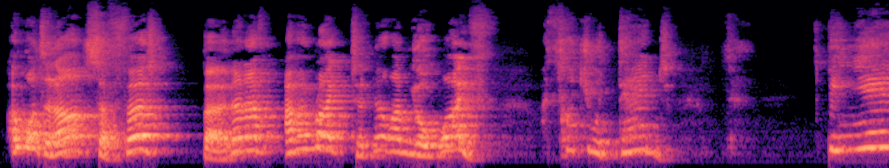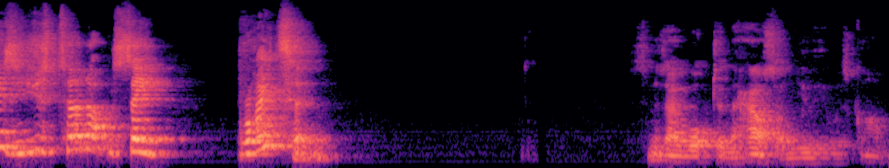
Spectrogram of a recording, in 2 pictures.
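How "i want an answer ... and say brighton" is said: high, loud, furious demand; angry wife. Acted. Wife shouting at husband back from the dead, furious. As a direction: rage at him for the lost years. Wife's outraged outburst.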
